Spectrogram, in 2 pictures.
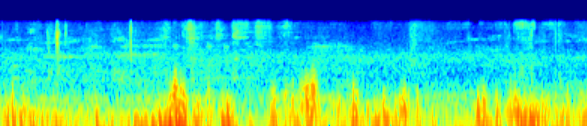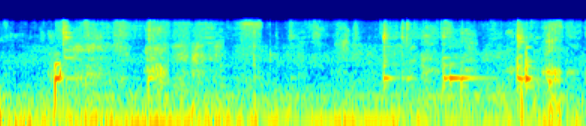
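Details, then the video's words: Boxer puppy Lucya, puffed out after playing with her favourite toy; heavy breathy low puffs come in bursts through the first half, then a few short whimper-like tones and soft rustling later on. "Puffed out Boxer puppy"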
